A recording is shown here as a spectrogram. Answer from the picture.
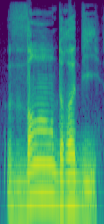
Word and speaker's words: vendredi: Then, E-N, nasal, and it's en, en. So remember, vendredi. Vendredi. Vendredi.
